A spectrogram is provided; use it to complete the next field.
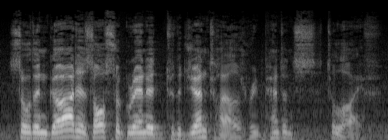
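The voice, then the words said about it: Weak put-on Yiddish accent. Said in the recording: “I can somehow imagine them speaking in this Yiddish accent... that's my lame attempt at a Yiddish accent.”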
